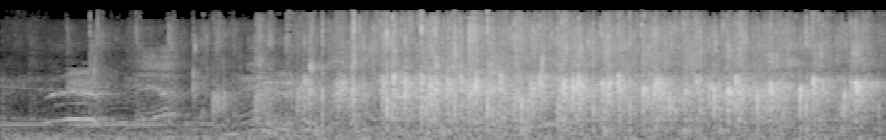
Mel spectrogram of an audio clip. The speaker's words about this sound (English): Notice only the women are clapping.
